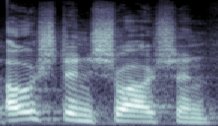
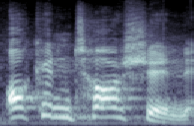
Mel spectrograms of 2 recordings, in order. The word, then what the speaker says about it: Auchentoshan: That's pronounced, go on. Oh, what is this? I'm being a real pain. This is the Ostenschwarschen. Auchentoshan, as Chris just said.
